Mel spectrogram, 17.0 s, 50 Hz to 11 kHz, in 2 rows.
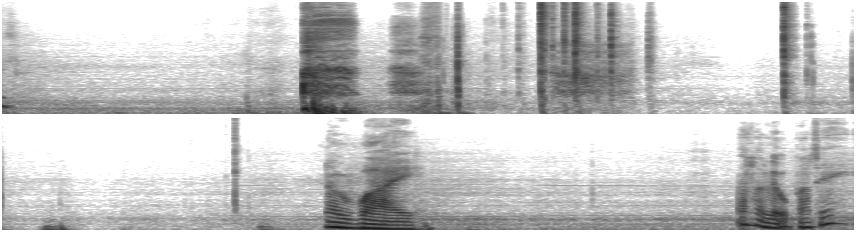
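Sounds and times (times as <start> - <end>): scattered clicks: 5.2 - 6.6, 7.9 - 8.2.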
